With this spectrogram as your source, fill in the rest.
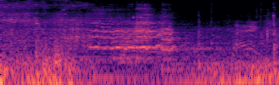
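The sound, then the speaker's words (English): A thin, high squeal from plastic bicycle brakes, as a cyclist riding home from work stops at a traffic light, rises for about a second over a steady bed of street and traffic rumble, then fades while the noise continues. “Those brakes are plastic. They don't sound so good.”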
